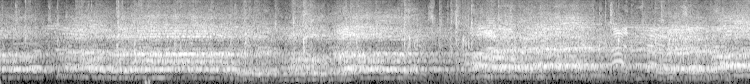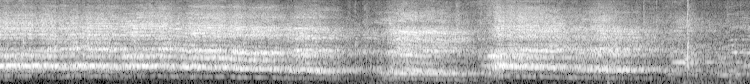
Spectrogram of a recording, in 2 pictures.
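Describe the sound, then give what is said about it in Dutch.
A large crowd of Feyenoord football supporters sings and chants together as the Inter team bus arrives, a sustained, loud roar with voices swelling and dipping continuously throughout, with no pause or break. “En luister even naar die Feyenoorders die gaan zingen als Inter aankomt.”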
